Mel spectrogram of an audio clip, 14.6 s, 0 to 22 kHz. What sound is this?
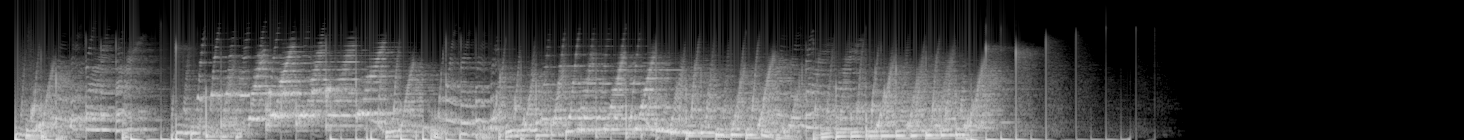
Sound effects > Electronic / Design
Optical Theremin 6 Osc Shaper Infiltrated-009
Alien, Analog, Chaotic, Crazy, DIY, EDM, Electro, Electronic, Experimental, FX, Gliltch, IDM, Impulse, Loopable, Machine, Mechanical, Noise, Oscillator, Otherworldly, Pulse, Robot, Robotic, Saw, SFX, strange, Synth, Theremin, Tone, Weird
